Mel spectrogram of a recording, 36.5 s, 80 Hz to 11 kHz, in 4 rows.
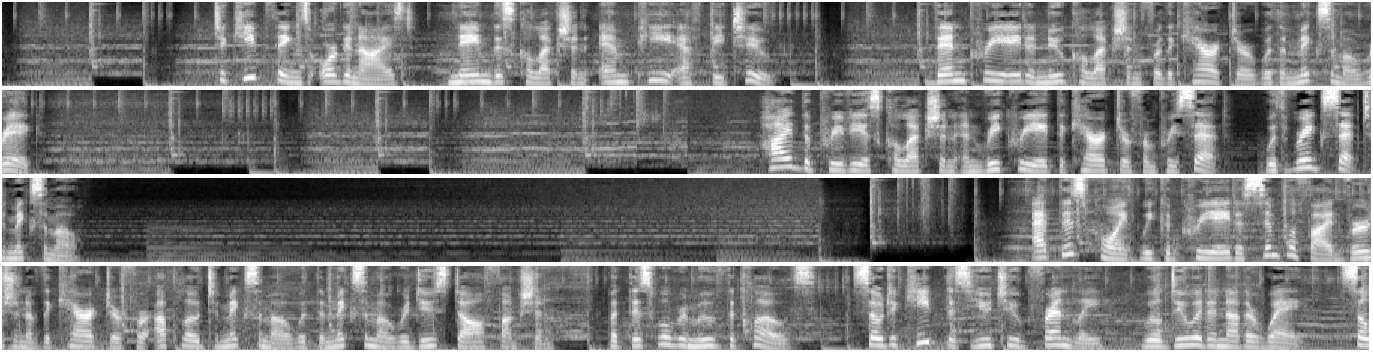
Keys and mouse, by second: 3.5-6.0 drag, 9.3 click, 10.8 click, 11.0-12.8 drag, 14.2 click, 15.7 click, 17.0 click, 18.7-20.4 drag, 23.0 click, 27.8 click, 29.8 click, 30.8 click, 36.3 click.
